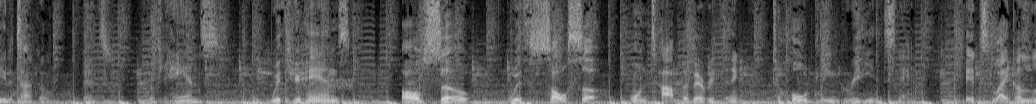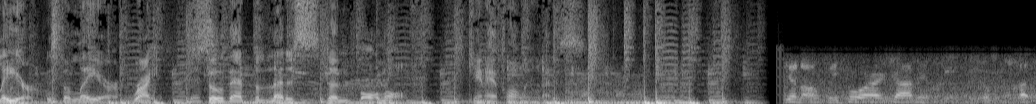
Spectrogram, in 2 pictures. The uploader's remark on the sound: Recorded April 2015 at The Great Philadelphia Comic-Con.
